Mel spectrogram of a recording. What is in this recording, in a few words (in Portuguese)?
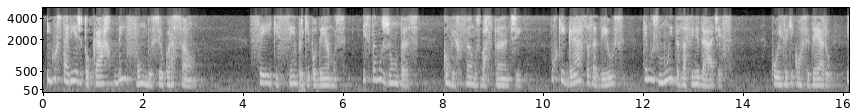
MADRINHA, Telemensagens, Aniversarios, fem; Telemensagens 2017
